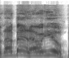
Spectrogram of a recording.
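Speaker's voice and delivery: high, loud, laughing mock reply; hammed-up greeting. Replying to a stranger's wife, hammed up and laughing. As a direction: pitch it way up and play it big. Acting out flirty exchange, laughing.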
